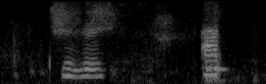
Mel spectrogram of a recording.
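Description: A small dog gives a drawn-out, wavering yelp, then after a short pause lets out one sharp, loud bark, with faint noise in between.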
